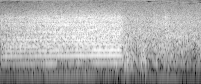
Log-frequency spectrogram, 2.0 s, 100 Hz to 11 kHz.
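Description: Peugeot 205 F2000 rally car's four-cylinder engine heard from inside the cabin, holding a steady note with road and tyre hiss over it, then falling noticeably quieter a little past a second in.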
